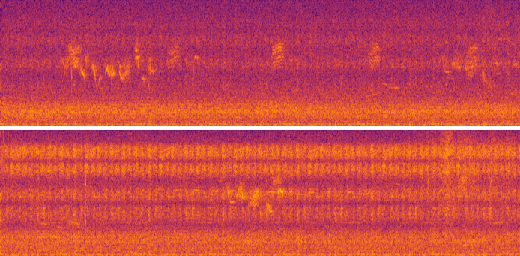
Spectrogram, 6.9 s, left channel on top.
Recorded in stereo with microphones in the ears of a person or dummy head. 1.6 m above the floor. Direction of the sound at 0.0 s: 50° right (ahead or behind).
